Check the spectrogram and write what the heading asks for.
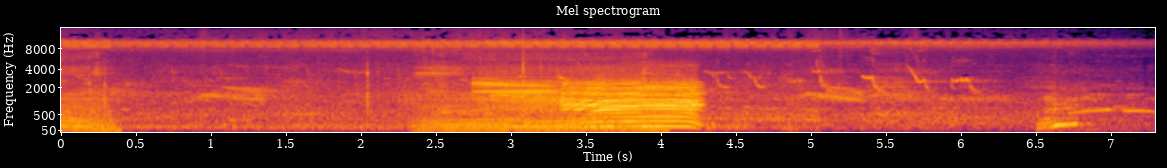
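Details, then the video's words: A cow lets out one long, loud, strained moo lasting about two seconds, preceded by a softer lowing; bird chirps and a steady hiss are heard around it. "Sound of Cows"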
